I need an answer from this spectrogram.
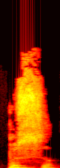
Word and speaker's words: bus: 버스 같은 경우에는 BUS지 않습니까? 그걸 발음을 어떻게 하시면 됩니까? BU 같은 경우에는 부라고 읽어주시면 되고요. S 같은 경우는 즉 BUS는 스페인식으로 읽게 되면 부스 그렇게 읽어주시면 됩니다.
